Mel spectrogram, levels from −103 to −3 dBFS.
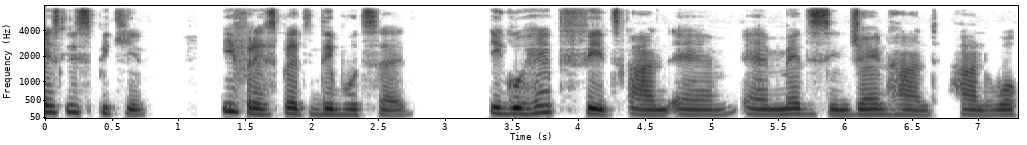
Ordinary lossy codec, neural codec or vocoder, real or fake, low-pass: none; none; real; 7.2 kHz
